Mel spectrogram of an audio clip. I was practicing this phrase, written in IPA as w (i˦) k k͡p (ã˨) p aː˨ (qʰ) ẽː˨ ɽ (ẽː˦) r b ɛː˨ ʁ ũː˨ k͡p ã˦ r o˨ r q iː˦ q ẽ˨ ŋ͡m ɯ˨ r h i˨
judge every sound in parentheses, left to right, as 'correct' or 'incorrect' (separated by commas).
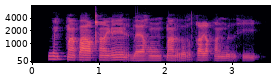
incorrect, correct, correct, correct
